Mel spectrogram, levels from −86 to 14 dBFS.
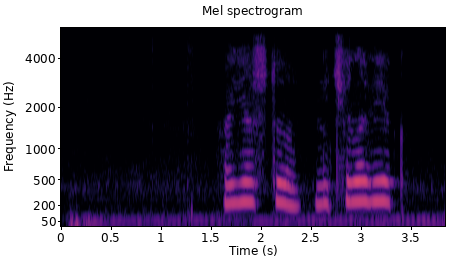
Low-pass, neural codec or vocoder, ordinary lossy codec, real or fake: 5.4 kHz; vocoder, 44.1 kHz, 128 mel bands, Pupu-Vocoder; none; fake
